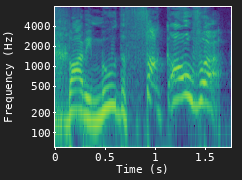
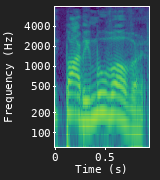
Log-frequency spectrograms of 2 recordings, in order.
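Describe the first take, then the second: First: Higher, impatient retold command; angry order. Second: Said in the usual way. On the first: Patrice orders Bobby to shift over, mock angry outburst. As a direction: snap it as a repeated order. Order repeated, acted quarrel.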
